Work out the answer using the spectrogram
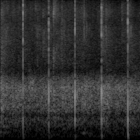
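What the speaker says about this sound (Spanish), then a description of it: "¿Por qué no le damos un aplauso a los que están conectados del otro lado?" Five slow, evenly spaced claps ring out one at a time in a church sanctuary during a service, fairly faint with a quiet room tone between them.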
